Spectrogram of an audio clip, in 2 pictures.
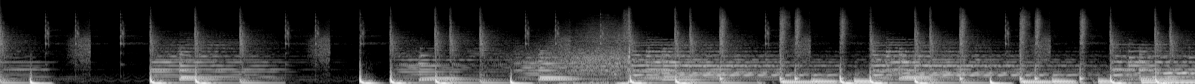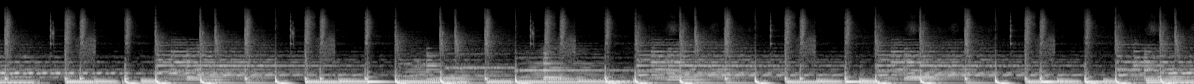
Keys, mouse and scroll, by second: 3.1 double click, 3.8-4.1 alt+scroll up 1, 4.6 right click, 6.1 double click, 7.2 typing, 9.8 alt+scroll down 1, 13.0-13.7 alt+scroll down 2, 14.3 double click, 14.9-15.5 alt+scroll down 1, 15.9-16.2 alt+scroll up 1, 17.0 shift+click, 17.7 alt+scroll down 1, 20.4 double click, 20.8 space.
